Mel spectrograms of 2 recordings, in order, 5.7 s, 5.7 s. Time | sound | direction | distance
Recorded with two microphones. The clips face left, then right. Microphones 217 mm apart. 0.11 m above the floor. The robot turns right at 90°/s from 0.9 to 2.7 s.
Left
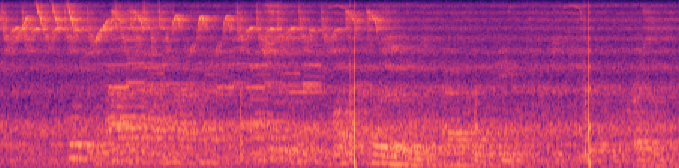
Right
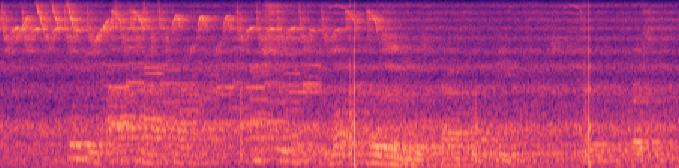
0.6 | a woman speaking | straight behind | 3 m
2.7 | a man speaking | 40° right (ahead or behind) | 3.5 m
